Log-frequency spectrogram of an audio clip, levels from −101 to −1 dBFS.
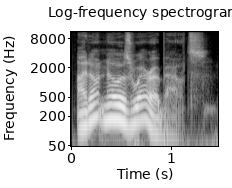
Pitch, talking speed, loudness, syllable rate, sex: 145 Hz, 205 wpm, -15 LUFS, 5.4 syllables/s, male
